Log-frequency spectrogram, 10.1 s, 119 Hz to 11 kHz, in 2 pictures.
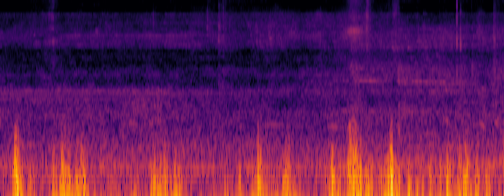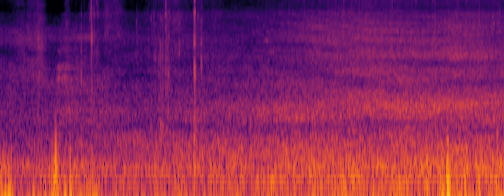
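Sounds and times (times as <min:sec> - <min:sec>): car driving slowly: 0:04.9 - 0:10.0.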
